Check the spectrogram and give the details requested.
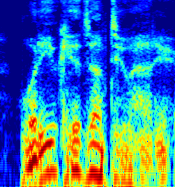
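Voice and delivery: put-on rough, raspy voice. Describing a movie character played by Michael Wincott: Michael Wincott gravelly voice. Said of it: "who has that real gravelly voice".

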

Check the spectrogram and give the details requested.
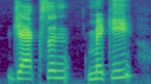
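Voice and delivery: high, slow, robotic mocking voice.

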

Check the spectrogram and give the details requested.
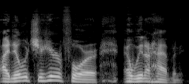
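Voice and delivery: play-acted smug, superior, self-satisfied tone. Retelling what she would say to someone coming for wine coolers, mock-smug. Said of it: "she would smugly go".

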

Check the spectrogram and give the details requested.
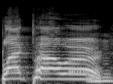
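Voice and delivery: put-on shrill, very high, loud rousing shout. Describing a woman who gets right next to a man: retelling her yell. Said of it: "she yells like her second".

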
